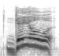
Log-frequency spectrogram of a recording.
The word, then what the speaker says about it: Gael: of it to be honest with you so Gail Gail is spelled g a l but you also got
